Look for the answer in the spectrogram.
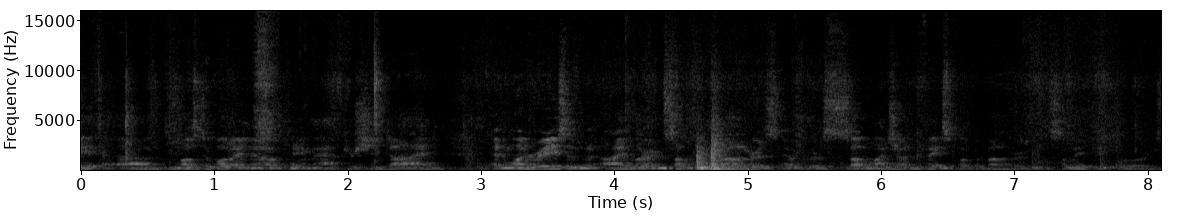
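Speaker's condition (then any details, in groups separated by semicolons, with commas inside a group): No condition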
